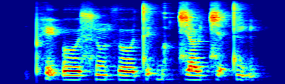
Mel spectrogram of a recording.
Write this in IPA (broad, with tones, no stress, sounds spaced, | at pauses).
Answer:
pʰ ḛ˦˨ ʔ o˨ ʊ̯ sʰ ũ˨ θ o˨ ʊ̯ t ɪ˦ ʔ ɡ ʊ˦ ʔ t͡ɕ a˦ ʊ̯ t͡ɕ ä̰˦˨ t ĩ˦˨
